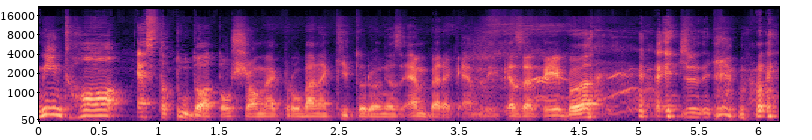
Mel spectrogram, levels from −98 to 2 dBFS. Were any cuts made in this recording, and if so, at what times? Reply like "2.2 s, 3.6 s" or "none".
1.1 s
